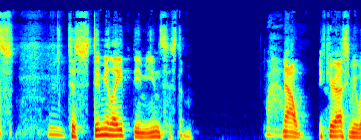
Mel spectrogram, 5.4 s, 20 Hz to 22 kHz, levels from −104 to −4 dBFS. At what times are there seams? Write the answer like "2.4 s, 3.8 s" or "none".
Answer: none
